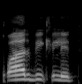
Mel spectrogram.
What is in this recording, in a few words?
"qwarbikli", Archi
